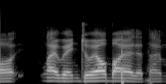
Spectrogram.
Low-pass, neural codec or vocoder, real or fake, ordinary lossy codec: 7.2 kHz; none; real; none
